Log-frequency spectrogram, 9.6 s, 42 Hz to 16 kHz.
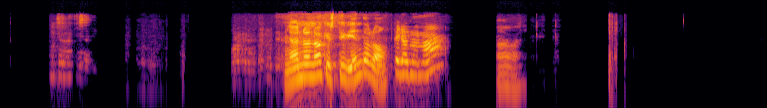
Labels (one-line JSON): {"expert_labels": [{"quality": "no cough present", "cough_type": "unknown", "dyspnea": false, "wheezing": false, "stridor": false, "choking": false, "congestion": false, "nothing": true, "diagnosis": "healthy cough", "severity": "pseudocough/healthy cough"}], "age": 50, "gender": "female", "respiratory_condition": false, "fever_muscle_pain": false, "status": "symptomatic"}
